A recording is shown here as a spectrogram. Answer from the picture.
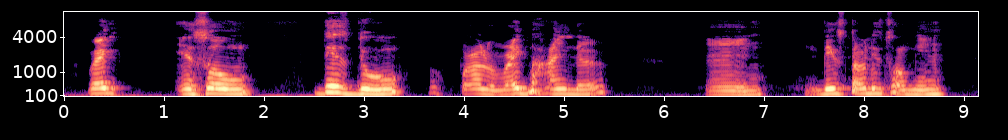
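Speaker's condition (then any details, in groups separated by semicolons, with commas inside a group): Cerebral palsy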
